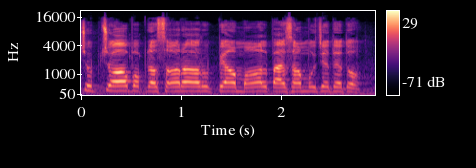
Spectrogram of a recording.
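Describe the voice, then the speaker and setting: A man playing a gruff, menacing street thief in a cartoon story, barking out his words. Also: high voice, level tone, normal speed, a bit bright, faint music behind. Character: gruff male street thief demanding money. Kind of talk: animated moral story acting.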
